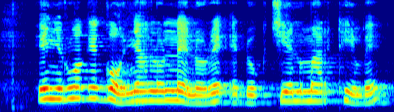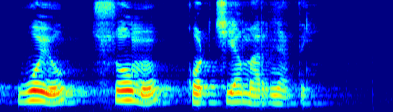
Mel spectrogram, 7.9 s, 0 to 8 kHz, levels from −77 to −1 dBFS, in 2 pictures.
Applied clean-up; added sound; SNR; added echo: none; none; none; reverberation time 0.5 s.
